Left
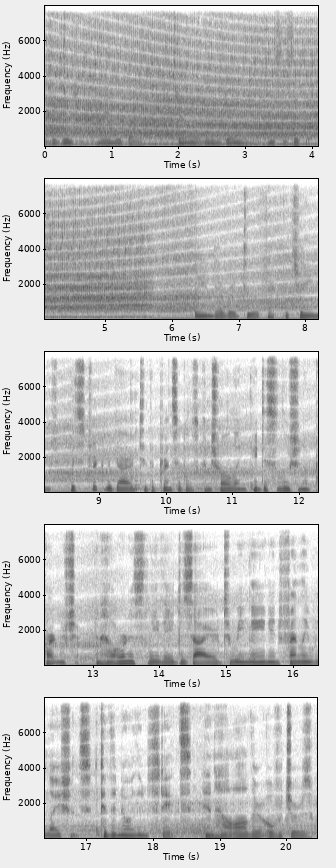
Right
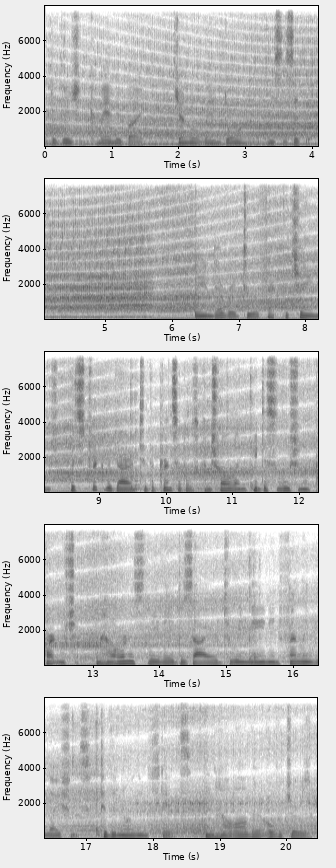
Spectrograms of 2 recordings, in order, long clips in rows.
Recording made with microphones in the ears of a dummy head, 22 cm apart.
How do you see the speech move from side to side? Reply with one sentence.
You can hear the speech move from right to left.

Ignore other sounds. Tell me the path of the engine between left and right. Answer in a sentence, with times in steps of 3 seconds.
You can hear the engine on the left from 0 s, in the centre from 3 s and on the right from 6 s.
